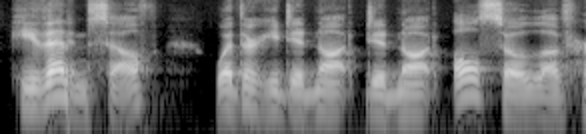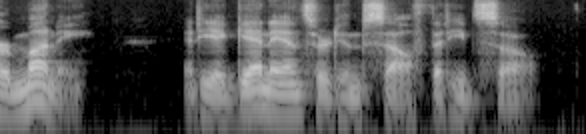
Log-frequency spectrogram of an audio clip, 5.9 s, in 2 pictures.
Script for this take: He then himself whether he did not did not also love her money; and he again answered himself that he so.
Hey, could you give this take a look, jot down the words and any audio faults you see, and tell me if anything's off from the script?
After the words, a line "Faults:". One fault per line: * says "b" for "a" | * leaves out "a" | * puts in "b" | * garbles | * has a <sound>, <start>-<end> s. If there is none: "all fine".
He then himself whether he did not did not also love her money; and he again answered himself that he so.
Faults:
all fine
